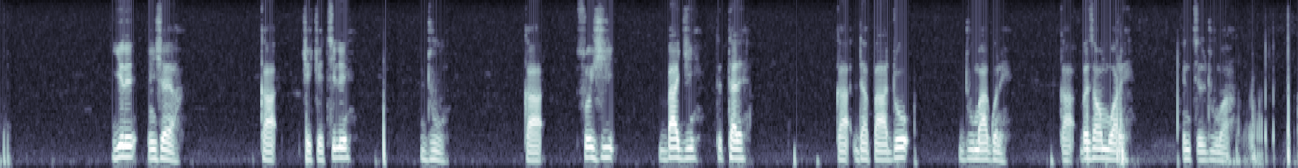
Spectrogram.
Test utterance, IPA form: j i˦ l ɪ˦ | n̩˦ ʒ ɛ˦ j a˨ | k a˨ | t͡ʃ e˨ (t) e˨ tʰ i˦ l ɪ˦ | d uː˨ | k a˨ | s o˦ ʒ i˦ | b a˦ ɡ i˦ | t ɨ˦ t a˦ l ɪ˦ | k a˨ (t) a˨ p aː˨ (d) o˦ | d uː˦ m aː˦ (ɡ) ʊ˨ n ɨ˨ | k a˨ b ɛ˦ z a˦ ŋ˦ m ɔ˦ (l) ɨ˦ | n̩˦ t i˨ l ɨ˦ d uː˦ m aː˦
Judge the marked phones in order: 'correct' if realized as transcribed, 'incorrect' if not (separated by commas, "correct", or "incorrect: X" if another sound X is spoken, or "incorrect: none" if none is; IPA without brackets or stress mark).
incorrect: t͡ʃ, incorrect: d, correct, correct, incorrect: ɾ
